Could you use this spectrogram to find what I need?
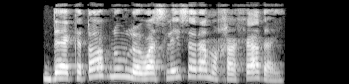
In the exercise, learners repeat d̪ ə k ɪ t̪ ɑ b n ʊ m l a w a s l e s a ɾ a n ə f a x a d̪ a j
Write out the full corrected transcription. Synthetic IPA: d̪ ə k ɪ t̪ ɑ b n u m l a w a s l e s a ɾ a m ə x a x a d̪ a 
